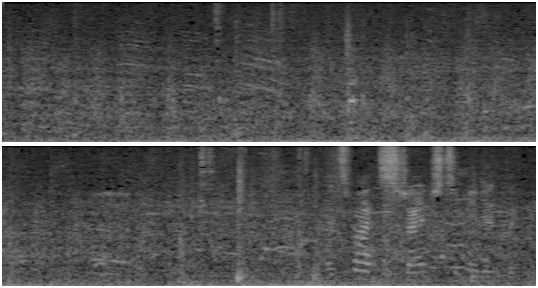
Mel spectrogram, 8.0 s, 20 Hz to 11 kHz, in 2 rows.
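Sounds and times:
heavy train engine rumble labouring up a gradient: 0.0 - 7.9
speech: 6.7 - 7.9.

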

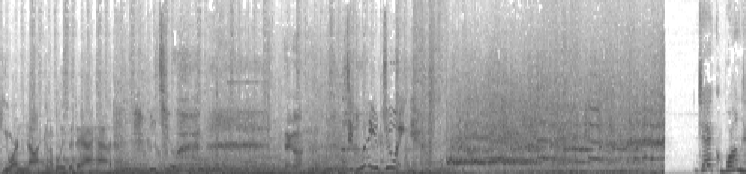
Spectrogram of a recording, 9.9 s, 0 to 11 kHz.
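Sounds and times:
speech: 0.0 - 6.4, 9.3 - 9.9
car tire squeal during a spinning skid: 5.4 - 8.9.

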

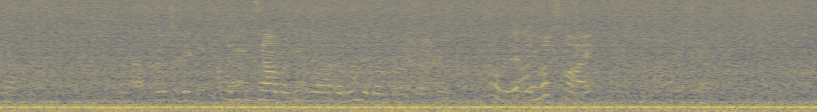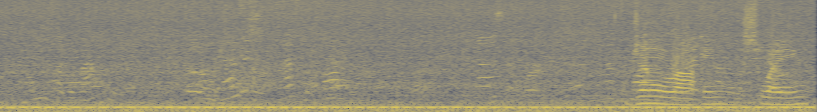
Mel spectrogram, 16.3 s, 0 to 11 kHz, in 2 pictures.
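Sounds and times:
boat engine droning on a river: 0.0 - 16.3
voices chattering: 0.0 - 16.3.

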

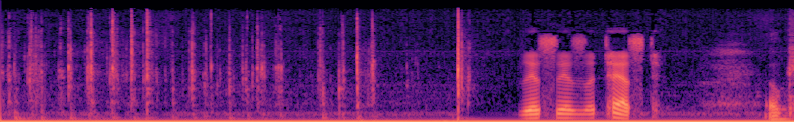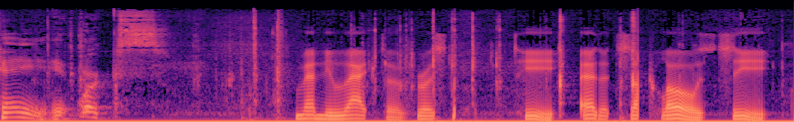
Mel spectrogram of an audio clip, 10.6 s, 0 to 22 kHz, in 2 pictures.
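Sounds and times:
typing on a computer keyboard at a terminal: 0.0 - 3.2, 6.9 - 8.7
speech: 3.5 - 6.4, 7.2 - 10.5.

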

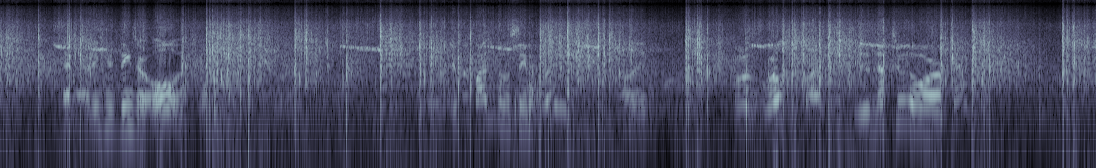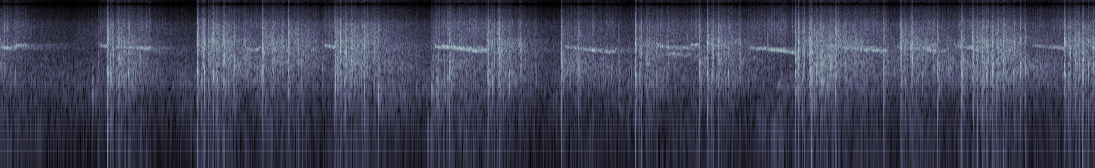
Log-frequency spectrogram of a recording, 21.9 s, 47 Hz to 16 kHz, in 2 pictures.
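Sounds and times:
fireworks exploding: 0.0 - 21.9
high whistling tones of fireworks: 0.5 - 1.7, 2.5 - 6.8, 7.4 - 7.9, 10.9 - 14.5, 15.2 - 16.0, 16.6 - 21.8
speech: 0.6 - 2.5, 4.8 - 6.6, 7.4 - 9.8.

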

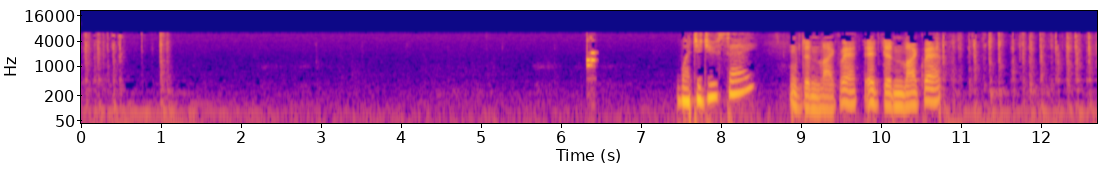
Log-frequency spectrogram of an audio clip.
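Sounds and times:
typing on a computer keyboard: 0.0 - 1.2, 10.6 - 12.7
speech: 7.5 - 10.9.

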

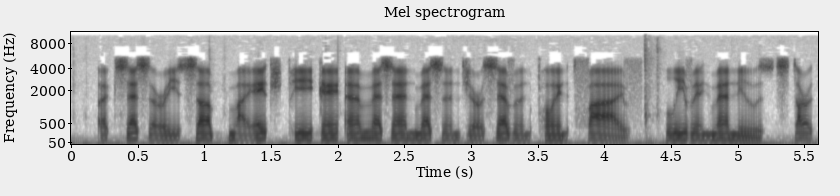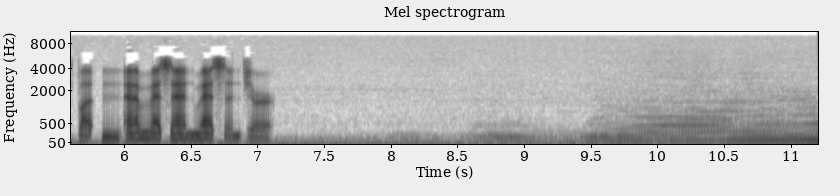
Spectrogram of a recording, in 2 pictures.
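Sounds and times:
speech: 0.2 - 7.2
car in street traffic accelerating past, heard through an open window: 8.0 - 11.2.

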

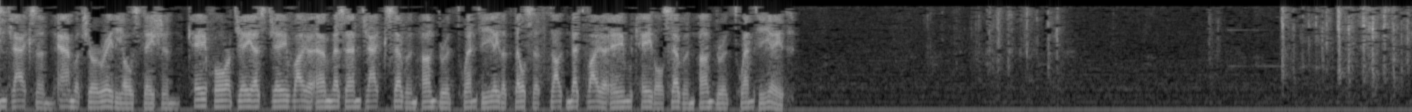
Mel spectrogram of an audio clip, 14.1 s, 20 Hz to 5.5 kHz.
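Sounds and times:
speech: 0.0 - 8.0
steady low hum: 0.0 - 14.1
typing on a computer keyboard: 9.3 - 10.7, 12.8 - 14.1.

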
